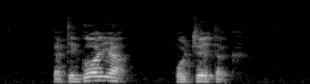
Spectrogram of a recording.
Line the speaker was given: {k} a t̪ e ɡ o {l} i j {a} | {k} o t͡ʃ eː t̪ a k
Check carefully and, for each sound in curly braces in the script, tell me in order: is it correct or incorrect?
correct, incorrect: ɾ, correct, incorrect: p

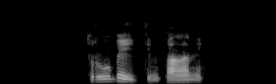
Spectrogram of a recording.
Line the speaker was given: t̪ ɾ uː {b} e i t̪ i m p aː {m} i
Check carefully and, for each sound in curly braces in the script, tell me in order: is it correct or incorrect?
correct, incorrect: n

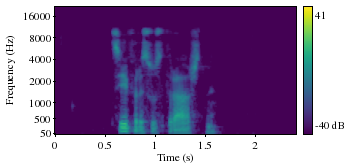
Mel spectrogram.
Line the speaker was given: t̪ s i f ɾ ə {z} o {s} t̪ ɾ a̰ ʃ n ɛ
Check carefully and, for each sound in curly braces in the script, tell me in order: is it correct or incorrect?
incorrect: s, correct

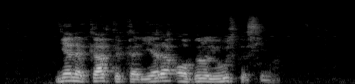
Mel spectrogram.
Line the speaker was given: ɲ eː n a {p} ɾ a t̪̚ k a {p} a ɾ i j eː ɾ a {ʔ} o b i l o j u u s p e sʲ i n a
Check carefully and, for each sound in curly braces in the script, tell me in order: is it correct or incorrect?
incorrect: k, incorrect: k, correct

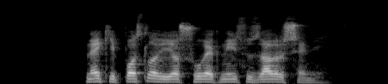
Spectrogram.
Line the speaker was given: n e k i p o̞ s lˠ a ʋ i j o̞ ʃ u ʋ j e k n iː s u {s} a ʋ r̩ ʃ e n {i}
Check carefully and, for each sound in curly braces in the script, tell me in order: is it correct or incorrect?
incorrect: z, correct

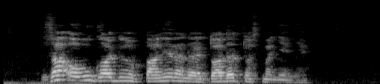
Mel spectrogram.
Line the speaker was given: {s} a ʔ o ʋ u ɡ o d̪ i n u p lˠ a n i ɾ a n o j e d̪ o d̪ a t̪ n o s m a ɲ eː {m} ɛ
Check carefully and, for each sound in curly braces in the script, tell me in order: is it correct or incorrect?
incorrect: z, incorrect: ɲ

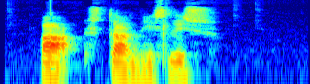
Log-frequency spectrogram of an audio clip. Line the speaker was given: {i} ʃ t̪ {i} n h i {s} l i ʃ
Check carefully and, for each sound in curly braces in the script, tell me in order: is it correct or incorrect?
incorrect: a, incorrect: a, correct

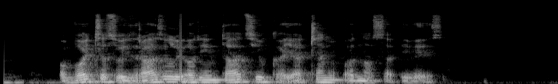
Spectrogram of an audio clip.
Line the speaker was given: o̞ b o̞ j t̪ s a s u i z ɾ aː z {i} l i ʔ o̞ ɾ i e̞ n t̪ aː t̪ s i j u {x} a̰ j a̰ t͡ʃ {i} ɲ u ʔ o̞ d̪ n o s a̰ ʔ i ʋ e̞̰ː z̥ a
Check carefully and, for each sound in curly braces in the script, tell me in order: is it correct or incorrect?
correct, incorrect: k, incorrect: a

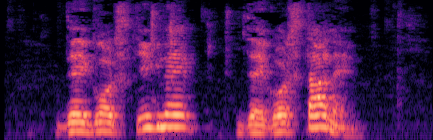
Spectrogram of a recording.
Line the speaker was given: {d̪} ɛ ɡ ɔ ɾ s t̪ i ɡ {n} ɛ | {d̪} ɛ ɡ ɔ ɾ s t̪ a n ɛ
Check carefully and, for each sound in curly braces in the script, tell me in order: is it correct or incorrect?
correct, correct, correct

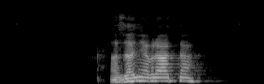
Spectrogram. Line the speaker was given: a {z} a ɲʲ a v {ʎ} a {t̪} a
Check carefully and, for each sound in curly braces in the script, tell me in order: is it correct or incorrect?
correct, incorrect: ɾ, correct

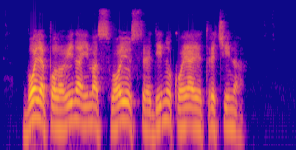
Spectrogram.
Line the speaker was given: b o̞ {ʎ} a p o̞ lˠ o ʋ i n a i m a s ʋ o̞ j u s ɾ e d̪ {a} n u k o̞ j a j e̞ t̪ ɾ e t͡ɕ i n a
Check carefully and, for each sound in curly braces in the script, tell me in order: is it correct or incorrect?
correct, incorrect: i

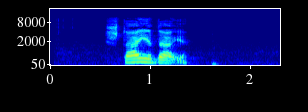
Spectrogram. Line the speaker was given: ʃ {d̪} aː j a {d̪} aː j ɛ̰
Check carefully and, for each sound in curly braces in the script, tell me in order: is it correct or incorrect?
incorrect: t̪, correct

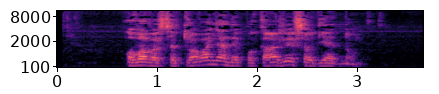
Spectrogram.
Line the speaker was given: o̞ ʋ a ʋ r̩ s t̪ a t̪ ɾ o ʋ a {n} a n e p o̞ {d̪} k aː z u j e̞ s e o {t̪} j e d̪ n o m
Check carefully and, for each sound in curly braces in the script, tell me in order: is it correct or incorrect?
incorrect: ɲ, incorrect: none, incorrect: d̪

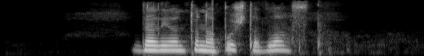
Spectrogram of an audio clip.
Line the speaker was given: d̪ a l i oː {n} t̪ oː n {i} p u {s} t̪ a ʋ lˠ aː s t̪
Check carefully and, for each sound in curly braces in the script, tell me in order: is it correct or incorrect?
correct, incorrect: a, incorrect: ʃ

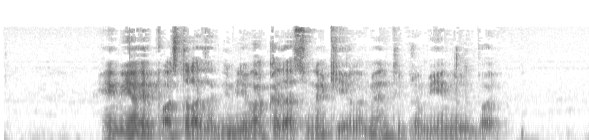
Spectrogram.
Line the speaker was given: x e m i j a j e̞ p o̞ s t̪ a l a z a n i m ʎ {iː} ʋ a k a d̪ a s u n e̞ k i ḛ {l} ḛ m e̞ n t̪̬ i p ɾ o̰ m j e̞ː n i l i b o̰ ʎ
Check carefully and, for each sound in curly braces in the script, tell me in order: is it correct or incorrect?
incorrect: i, correct

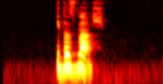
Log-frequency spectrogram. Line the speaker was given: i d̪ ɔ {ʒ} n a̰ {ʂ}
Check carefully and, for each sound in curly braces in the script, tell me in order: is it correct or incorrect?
incorrect: z, correct

